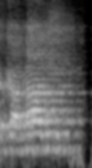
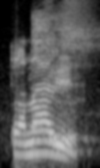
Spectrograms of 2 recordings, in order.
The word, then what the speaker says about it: Canali: Aqui, ó, aqui embaixo, esse canal com a pronúncia correta é Canali. Canali.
